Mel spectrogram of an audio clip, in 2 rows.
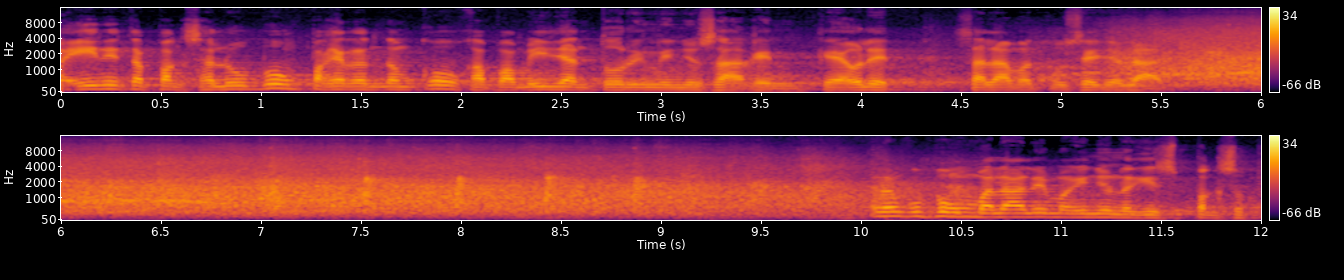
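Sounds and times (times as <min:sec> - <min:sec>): audience applauding: 0:05.2 - 0:10.3.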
